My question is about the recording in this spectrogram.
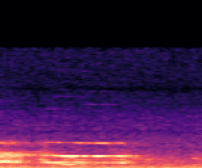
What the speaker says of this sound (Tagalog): kailangan yung pagpasensyahan ang mga iba't ibang ingay sa aking paligid, lalo na ang mga manok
